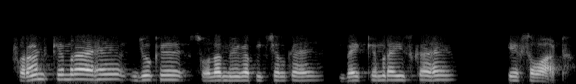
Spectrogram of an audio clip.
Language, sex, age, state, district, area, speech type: Urdu, male, 30-45, Bihar, East Champaran, rural, conversation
